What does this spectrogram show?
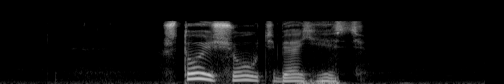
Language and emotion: Russian, sad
